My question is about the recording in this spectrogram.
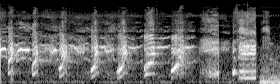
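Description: A person laughing in a run of short, rising bursts, about two a second, cut off abruptly just before the end.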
